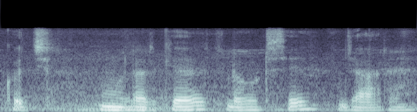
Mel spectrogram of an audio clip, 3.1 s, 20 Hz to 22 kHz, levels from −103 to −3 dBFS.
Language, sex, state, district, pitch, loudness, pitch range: Hindi, male, Bihar, Patna, 110 Hz, -18 LUFS, 100-120 Hz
